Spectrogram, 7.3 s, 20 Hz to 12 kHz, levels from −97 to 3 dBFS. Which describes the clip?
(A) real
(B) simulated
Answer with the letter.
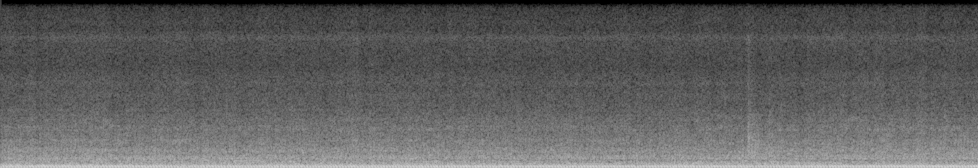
B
